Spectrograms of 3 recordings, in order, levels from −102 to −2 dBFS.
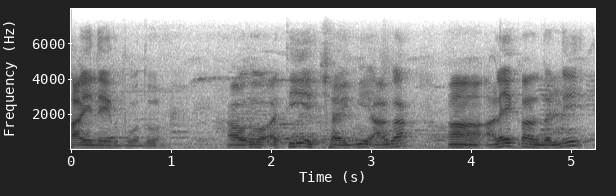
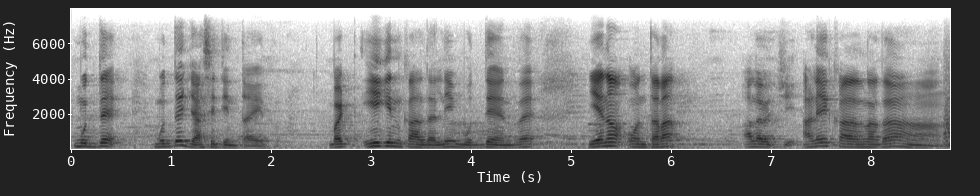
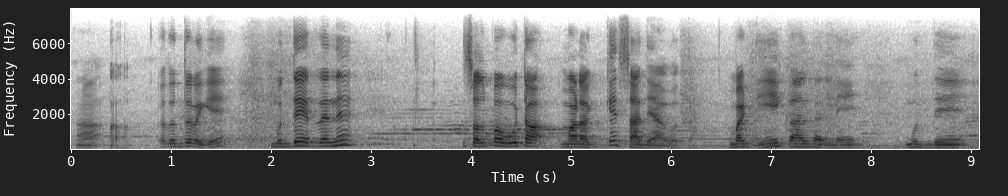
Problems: constant background noise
